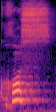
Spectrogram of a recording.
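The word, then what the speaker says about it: gros: بحال غرو عندنا الفيمينين ديالو غروس، ولكن في الماسكولين ديالو في المذكر ديالو غرو ما كتنطقش لينا اس.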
